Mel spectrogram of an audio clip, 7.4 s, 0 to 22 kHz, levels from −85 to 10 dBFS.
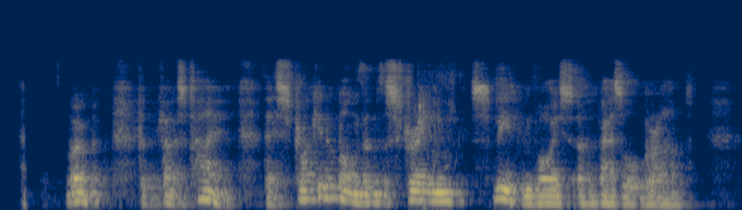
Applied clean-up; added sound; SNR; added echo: neural mask model DeepFilterNet 3.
